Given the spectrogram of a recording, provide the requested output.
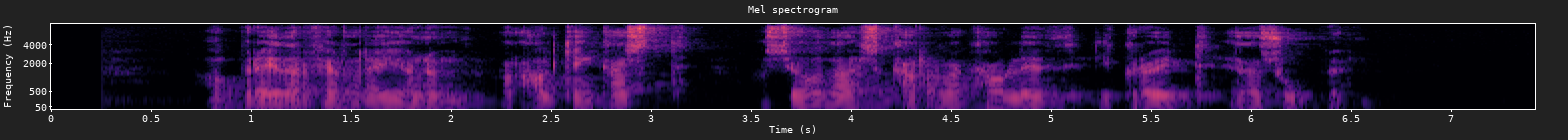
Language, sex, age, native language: Icelandic, male, 40-49, Icelandic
